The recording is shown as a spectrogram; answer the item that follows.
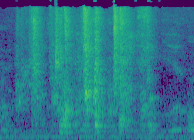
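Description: Water splashing in a baby bathtub as a baby is washed, a quick run of splashes from about half a second in.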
